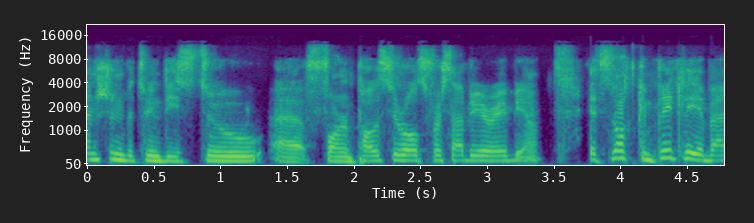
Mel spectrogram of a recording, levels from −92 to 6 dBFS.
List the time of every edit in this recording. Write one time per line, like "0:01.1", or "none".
none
